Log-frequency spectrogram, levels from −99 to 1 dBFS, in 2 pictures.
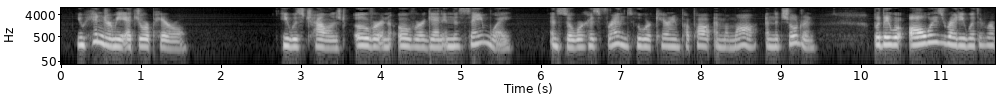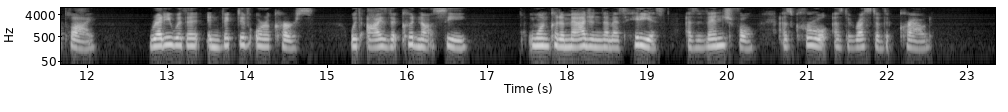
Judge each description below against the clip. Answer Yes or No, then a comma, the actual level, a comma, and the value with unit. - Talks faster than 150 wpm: Yes, average, 175 wpm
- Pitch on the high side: Yes, high, 205 Hz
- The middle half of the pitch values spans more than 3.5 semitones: No, narrow, 2.6 semitones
